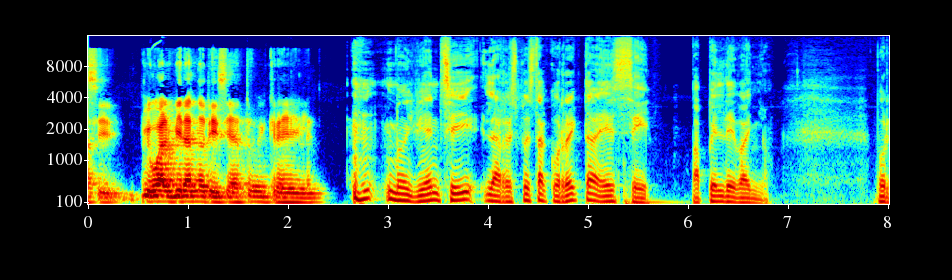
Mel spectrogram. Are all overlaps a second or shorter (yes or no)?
yes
